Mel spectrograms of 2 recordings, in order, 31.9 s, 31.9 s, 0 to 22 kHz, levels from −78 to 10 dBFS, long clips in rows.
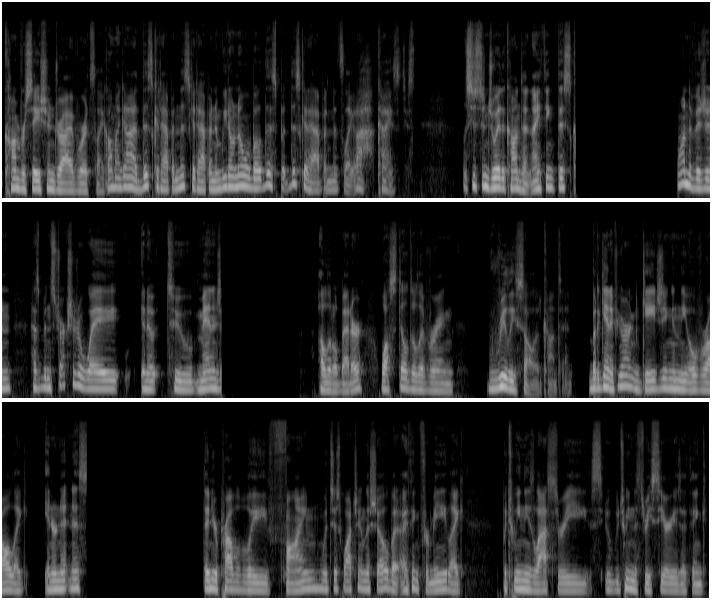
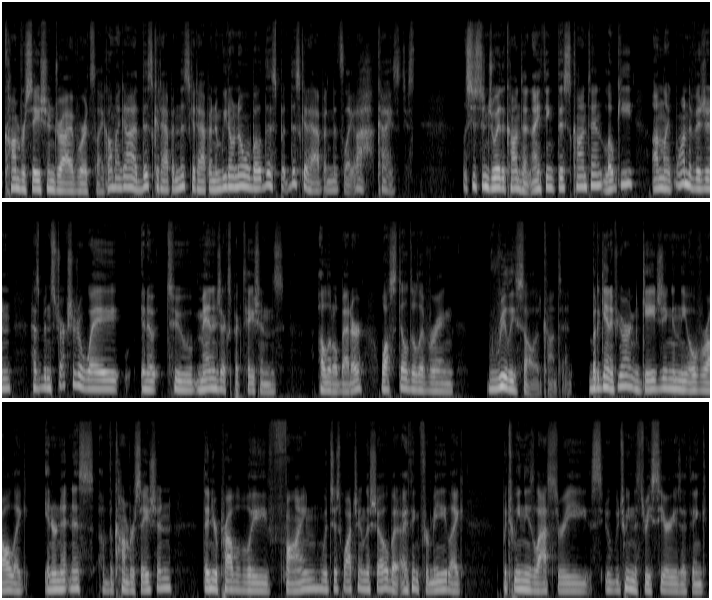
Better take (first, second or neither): second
